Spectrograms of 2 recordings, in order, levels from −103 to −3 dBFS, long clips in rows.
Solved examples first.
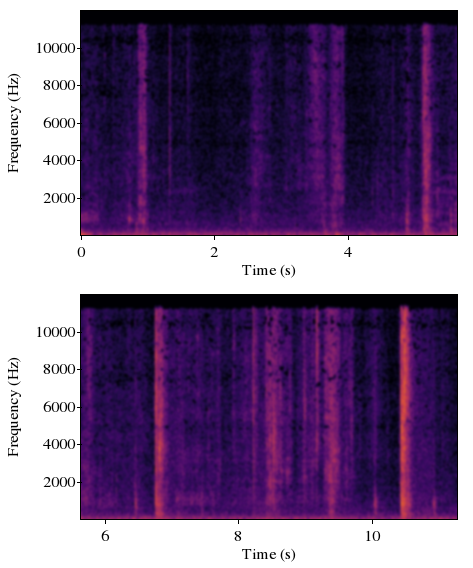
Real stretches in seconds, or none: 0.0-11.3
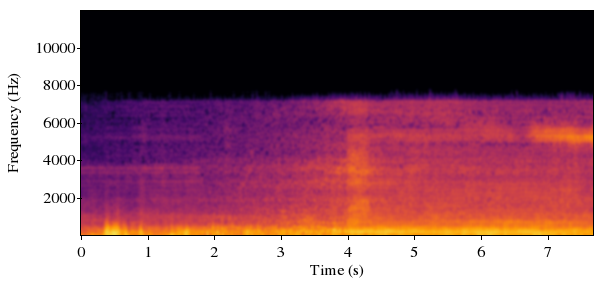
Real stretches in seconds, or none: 1.8-4.0

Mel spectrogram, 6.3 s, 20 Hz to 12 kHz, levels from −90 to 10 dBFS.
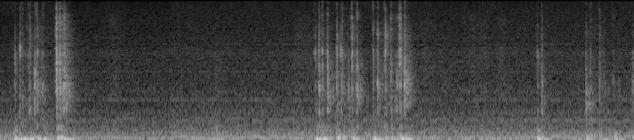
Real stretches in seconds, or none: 0.0-4.0; 4.7-6.3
